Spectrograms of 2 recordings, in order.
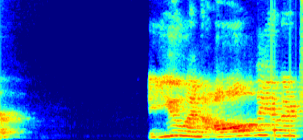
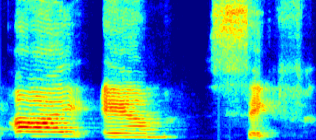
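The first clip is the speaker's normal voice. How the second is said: slow affirmation; 4 dB louder, much slower than usual. Shown as a demonstration.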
